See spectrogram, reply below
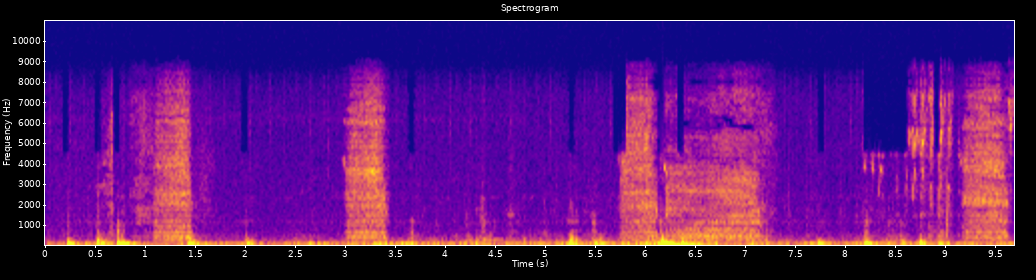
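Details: Wild barn owl owlets in a nest box at 8:05 pm on 18 April 2023, the oldest two trying to eat directly as they are fed, give harsh broadband hissing screeches in bursts of about half a second over a low steady hum and scratching.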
